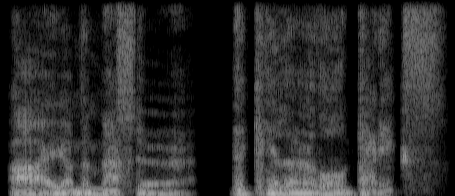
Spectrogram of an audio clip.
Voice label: menu chatter; clutch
